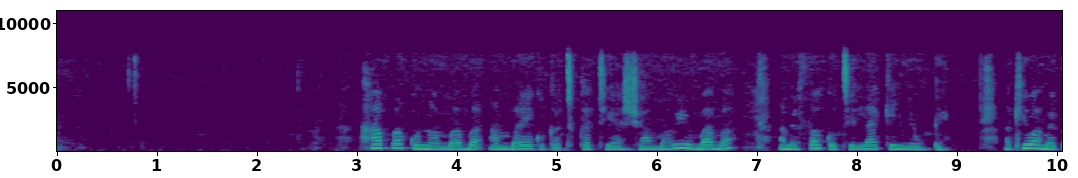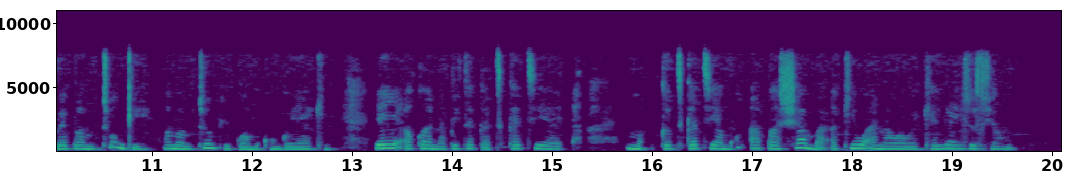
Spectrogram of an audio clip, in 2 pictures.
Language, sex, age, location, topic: Swahili, male, 25-35, Nakuru, health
